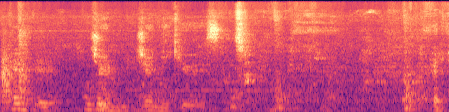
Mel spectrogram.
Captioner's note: laughs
